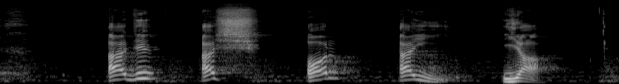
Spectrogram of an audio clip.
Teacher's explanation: یہ زبان کے درمیان اور اوپر تالو کے درمیانی حصے سے جیم شین اور یا, یہ زبان کا درمیان اور اوپر تالو کے درمیان سے حروف ادا ہوتے ہیں. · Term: جیم شین یا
